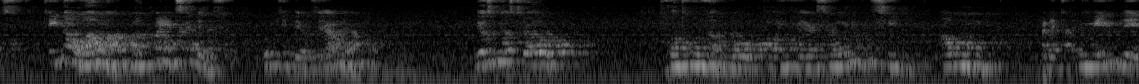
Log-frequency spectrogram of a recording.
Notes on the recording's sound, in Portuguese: Culto de experiência Ao Vivo/Online da rede Alfa, a rede de jovens e adolescentes da Igreja Batista Nacional Peniel de Cuiabá.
